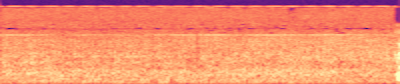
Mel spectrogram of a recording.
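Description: Steady, even rumble and hiss of a moving passenger vehicle heard from inside its cabin.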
